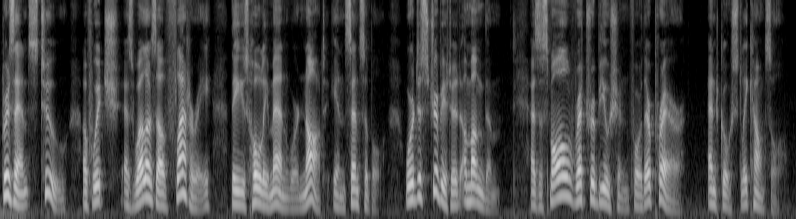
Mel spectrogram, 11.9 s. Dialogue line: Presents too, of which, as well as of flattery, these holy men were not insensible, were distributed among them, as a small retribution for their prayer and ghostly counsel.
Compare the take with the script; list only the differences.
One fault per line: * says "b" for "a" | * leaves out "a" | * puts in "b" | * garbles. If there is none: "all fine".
all fine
